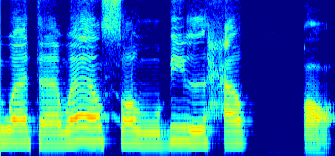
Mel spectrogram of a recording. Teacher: Nah, harus ada jeda ya. Karena qafnya bertasdid.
